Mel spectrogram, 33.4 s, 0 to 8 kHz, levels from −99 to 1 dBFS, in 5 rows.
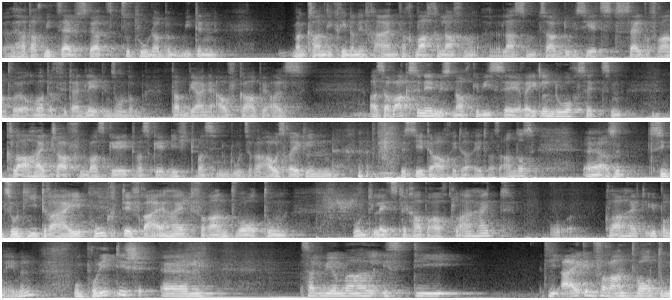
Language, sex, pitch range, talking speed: German, male, 95-115 Hz, 155 wpm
